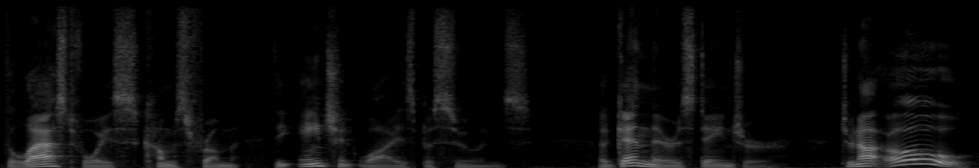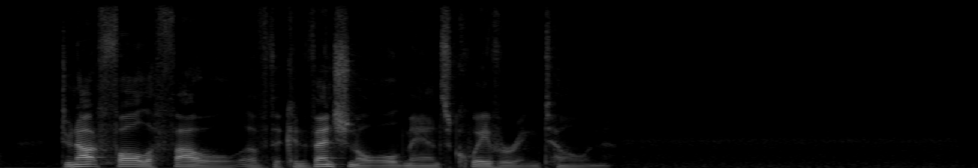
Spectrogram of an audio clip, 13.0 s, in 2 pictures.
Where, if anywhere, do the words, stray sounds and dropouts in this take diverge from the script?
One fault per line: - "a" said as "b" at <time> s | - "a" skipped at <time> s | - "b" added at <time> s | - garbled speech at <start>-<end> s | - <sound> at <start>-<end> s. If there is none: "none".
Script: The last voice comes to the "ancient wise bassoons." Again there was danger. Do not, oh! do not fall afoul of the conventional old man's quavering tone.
- "to" said as "from" at 1.3 s
- "was" said as "is" at 4.5 s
